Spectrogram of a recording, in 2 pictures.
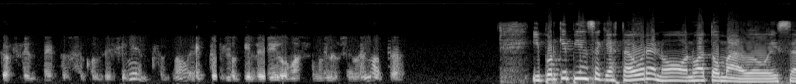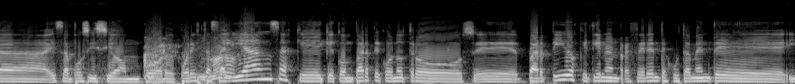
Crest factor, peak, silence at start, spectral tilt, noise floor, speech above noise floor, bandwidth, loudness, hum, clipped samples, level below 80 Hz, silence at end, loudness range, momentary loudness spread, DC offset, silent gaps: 12 dB; -4 dBFS; 0.05 s; -6.5 dB/octave; -57 dBFS; 42 dB; 18 kHz; -15 LUFS; none; under 0.1%; -38 dBFS; 0 s; 9 LU; 15 LU; under 0.1%; none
